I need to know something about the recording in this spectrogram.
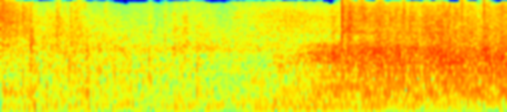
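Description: A ball smacks off rackets and glass walls in a large echoing hall.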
